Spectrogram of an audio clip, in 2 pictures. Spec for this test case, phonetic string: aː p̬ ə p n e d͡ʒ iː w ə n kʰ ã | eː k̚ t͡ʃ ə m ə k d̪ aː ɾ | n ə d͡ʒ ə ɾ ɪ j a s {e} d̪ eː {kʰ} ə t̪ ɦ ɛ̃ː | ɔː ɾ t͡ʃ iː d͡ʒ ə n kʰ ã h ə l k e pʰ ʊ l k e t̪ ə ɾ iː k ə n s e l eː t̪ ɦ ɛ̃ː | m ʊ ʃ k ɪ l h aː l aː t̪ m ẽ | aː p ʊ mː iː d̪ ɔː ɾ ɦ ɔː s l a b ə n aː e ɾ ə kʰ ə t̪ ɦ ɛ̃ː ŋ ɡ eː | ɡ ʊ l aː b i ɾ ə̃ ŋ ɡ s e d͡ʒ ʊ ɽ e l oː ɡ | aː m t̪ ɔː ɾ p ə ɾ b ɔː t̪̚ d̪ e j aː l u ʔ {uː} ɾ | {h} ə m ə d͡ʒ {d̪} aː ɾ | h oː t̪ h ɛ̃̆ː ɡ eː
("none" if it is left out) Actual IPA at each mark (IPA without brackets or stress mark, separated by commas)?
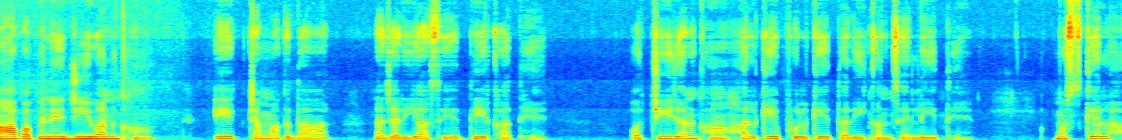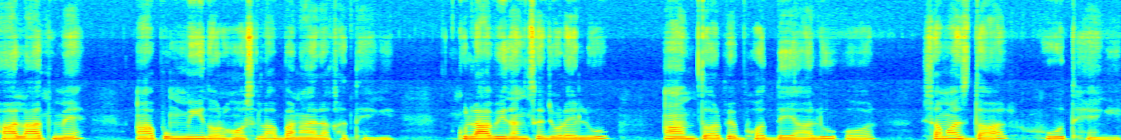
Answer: e, kʰ, ɔː, s, d̪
